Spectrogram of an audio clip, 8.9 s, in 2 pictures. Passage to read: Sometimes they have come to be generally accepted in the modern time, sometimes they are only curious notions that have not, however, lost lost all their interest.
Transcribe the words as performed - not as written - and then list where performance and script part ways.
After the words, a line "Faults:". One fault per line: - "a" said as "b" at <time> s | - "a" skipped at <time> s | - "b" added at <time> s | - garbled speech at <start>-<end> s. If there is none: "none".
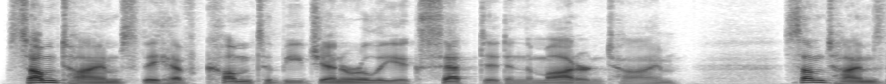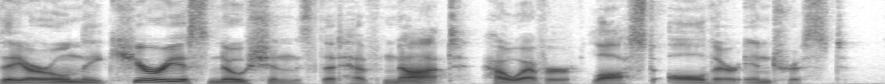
Sometimes they have come to be generally accepted in the modern time, sometimes they are only curious notions that have not, however, lost all their interest.
Faults:
- "lost" skipped at 7.7 s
